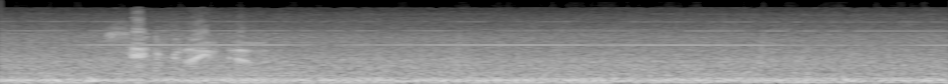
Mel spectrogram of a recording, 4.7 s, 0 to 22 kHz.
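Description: Fokker F28 jet engines at climb power in the flight simulator MSFS 2020, a steady low broadband roar with a faint high whine, continuous and fairly quiet, with brief chirpy cockpit sounds early on.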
